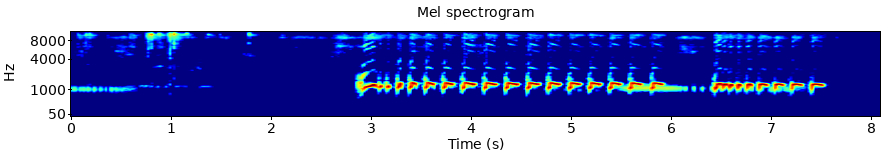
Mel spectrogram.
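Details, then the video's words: Local zebra dove calling actively, used as a lure to make wild flocking doves answer; a brief purring trill, then a fast run of hooked, cooing notes about four per second, broken once by a rolling purr. "suara panggilan PERKUTUT LOKAL GACOR pancingan ampuh untuk perkutut OMBYOKAN langsung NYAUT"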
